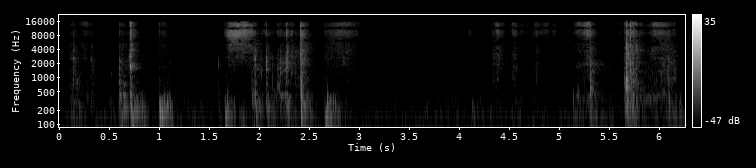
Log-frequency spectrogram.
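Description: A deck of tarot cards being shuffled by hand: a run of short papery flicks and rustles in the first few seconds, a pause, then a few more near the end.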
